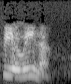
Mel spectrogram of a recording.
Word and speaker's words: Fiorina: He did not say that. He said Fiorini. Or something. – I said Fiorina.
